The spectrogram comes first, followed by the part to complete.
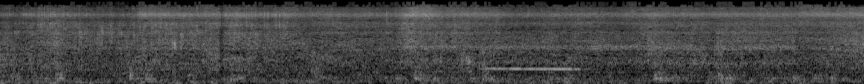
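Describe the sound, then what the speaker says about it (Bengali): Ginger, garlic and green chili paste stir-fried in a pan for a rohu fish curry with taro, giving a steady broad hiss and sizzle with faint scraping, close and continuous. "দিয়ে দেবো বাটা মশলা এর মধ্যে আছে আদা রসুন আর কাঁচা লঙ্কা ঝালের জন্য এটাকেও দিয়ে দিচ্ছি দিয়ে একটু ভালো করে কষে নিই"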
